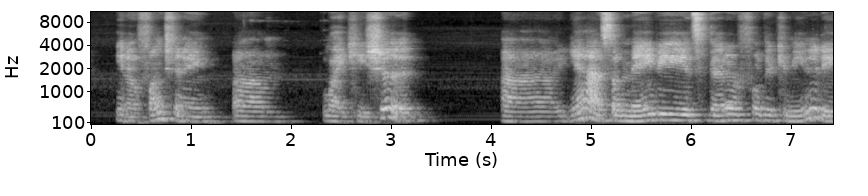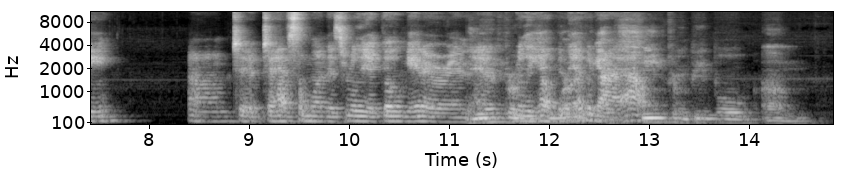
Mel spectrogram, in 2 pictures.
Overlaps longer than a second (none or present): present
